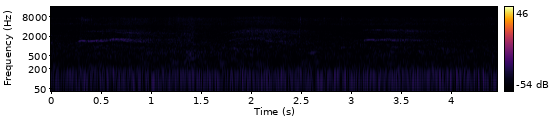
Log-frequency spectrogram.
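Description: Faint, high-pitched animal calls: three short arched tones about a second apart, over a low steady outdoor rumble.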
